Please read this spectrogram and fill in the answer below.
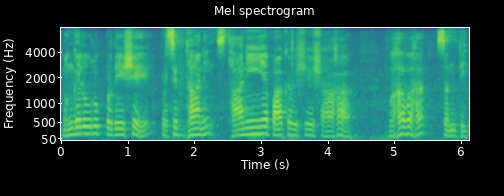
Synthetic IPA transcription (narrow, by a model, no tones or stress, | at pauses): mɐŋɡɐluːɾupɾɐd̪eːʃeːpɾɐsid̪ʱːaːnist̪ʰaːniːjɐpaːkɐʋiʃeːʃaːɦɐ | bɐɦɐʋɐɦɐsɐnt̪i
